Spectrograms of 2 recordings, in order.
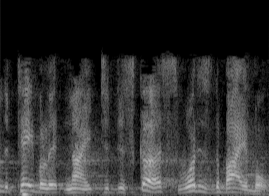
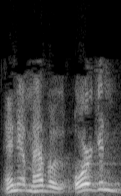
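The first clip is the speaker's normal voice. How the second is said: loud pressing question; 7 semitones higher, 10 dB louder than usual. Retold or imitated. Pressing the point louder.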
